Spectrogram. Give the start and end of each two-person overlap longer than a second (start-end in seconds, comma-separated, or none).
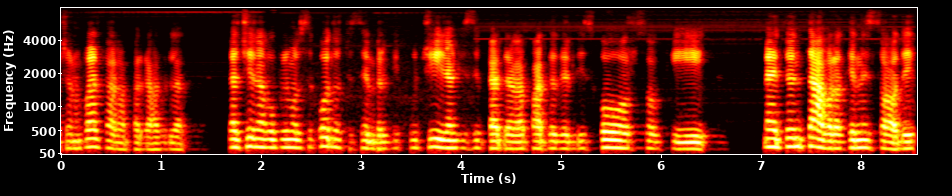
none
